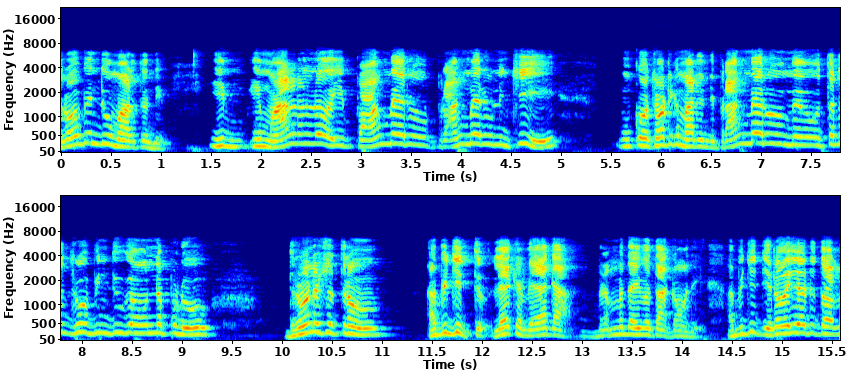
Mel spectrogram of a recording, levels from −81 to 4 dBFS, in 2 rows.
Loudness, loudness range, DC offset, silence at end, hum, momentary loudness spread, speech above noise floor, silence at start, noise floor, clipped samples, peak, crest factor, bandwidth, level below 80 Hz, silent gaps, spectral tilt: -20 LUFS; 3 LU; under 0.1%; 0 s; none; 13 LU; 34 dB; 0 s; -56 dBFS; under 0.1%; -2 dBFS; 20 dB; 7.2 kHz; -60 dBFS; none; -3.5 dB/octave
